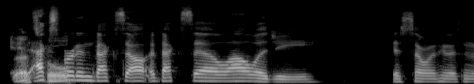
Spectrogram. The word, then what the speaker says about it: Vexillology: Vexology.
